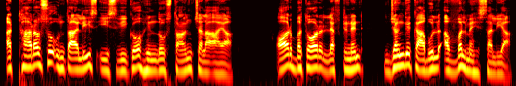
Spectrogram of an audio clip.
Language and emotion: Urdu, neutral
